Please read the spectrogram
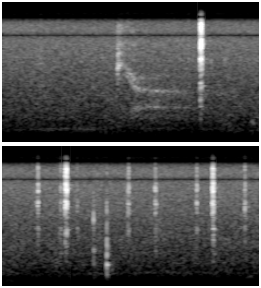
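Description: About nine faint, irregular sharp clicks and taps as a plastic ladle pours shampoo foam over a wet dog's back. There is a short sound falling in pitch about one and a half seconds in.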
